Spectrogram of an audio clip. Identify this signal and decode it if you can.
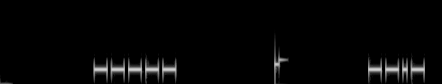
Morse code, heard as a keyed tone, about 27 wpm, 700 Hz. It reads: 0 Q
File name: Single-Letter-Number-28wpm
